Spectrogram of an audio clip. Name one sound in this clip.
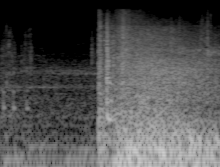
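A gun fires a loud blast.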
